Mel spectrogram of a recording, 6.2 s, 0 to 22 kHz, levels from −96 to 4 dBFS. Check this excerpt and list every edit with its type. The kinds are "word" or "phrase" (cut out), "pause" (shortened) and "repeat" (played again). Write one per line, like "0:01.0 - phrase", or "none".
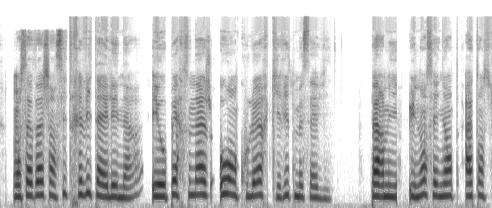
0:04.9 - word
